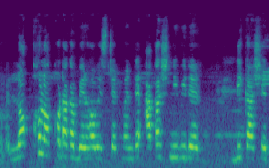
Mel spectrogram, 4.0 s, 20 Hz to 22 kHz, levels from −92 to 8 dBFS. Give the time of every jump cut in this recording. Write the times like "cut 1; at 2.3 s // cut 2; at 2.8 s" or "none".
none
